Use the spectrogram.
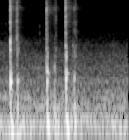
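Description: Three crisp, close mouse clicks land in quick succession, two near together and one slightly apart, against a quiet computer-room background with no talking.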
